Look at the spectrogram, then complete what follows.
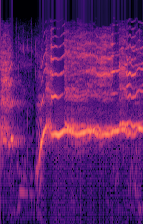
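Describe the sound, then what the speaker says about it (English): A child shrieks in a long, sustained high-pitched scream while playing in a pool with friends, a short squeal rising into a steady piercing cry that holds loud and close for over a second. "Screaming high pitch"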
